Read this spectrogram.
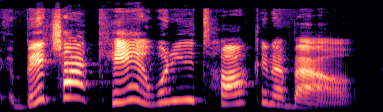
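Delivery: high, loud indignant retort; indignant comeback. Acted. Vlogger answering doubters who say she can't get a man, indignant.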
